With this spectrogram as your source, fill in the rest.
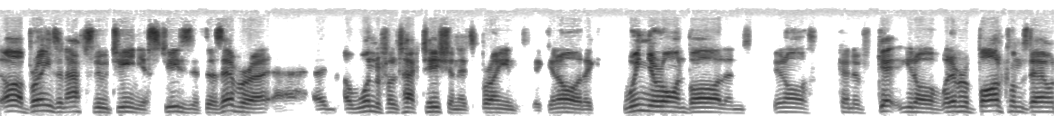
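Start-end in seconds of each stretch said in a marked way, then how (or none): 0.0-5.2 acted, ironic, sarcastic, insincere praising tone. Recounting going live on air, quoting own reply: retelling own sarcastic remark.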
